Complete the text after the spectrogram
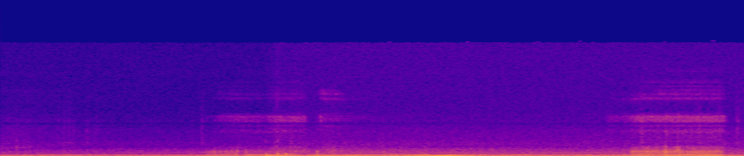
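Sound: pet snoring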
